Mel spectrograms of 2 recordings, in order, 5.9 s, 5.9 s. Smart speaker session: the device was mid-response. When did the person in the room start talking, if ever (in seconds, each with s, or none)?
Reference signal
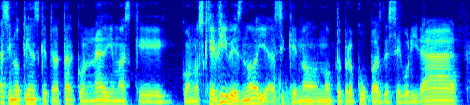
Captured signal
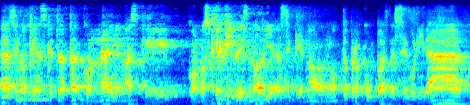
none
